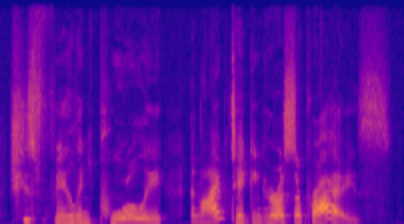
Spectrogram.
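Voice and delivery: put-on a bright little girl chattering about granny; a hint of a young girl's voice.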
